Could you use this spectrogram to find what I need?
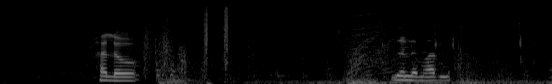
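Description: Wooden walls and a roof snap into place with loud thumps.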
